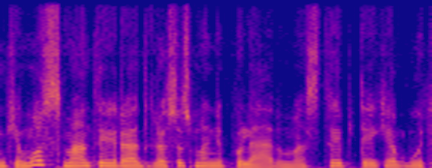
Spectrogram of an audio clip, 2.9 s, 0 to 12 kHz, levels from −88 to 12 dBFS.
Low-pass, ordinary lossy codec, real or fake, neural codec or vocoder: 10.8 kHz; Opus, 16 kbps; fake; vocoder, 44.1 kHz, 128 mel bands, Pupu-Vocoder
